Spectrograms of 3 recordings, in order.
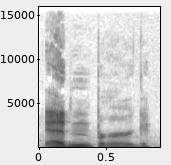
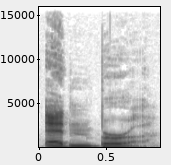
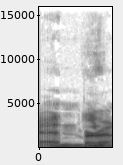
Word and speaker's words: Edinburgh: made sure to tell you it is not Edinburg, it's Edinburgh. Yeah, Edinburgh. You have to pronounce it Edinburgh or they'll, you know, give you a funny look.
